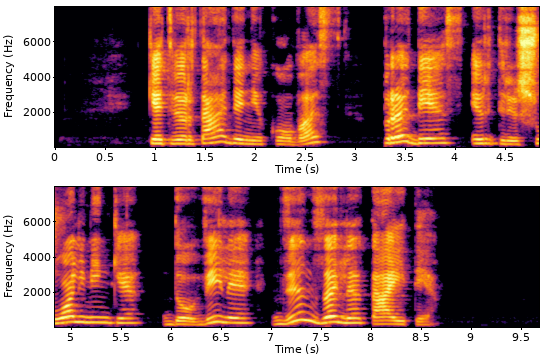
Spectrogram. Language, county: Lithuanian, Vilnius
